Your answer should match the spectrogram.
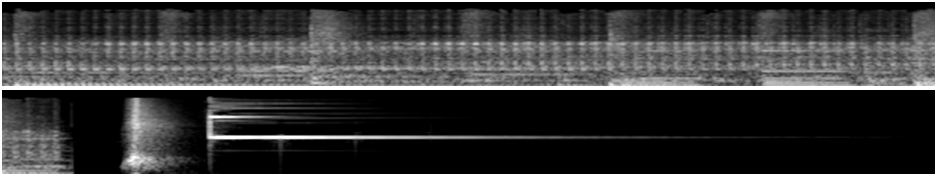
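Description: Background music that cuts off suddenly about three seconds in, followed by a brief whoosh and a single bright ding that rings and fades away over a second or so: the sound effects of an animated like-button end screen.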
